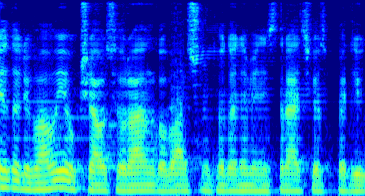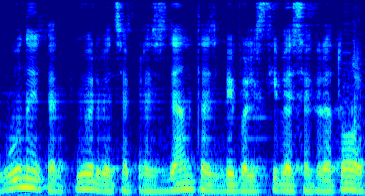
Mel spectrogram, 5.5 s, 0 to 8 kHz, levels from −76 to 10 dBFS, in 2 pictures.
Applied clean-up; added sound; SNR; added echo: neural separator model SepFormer DNS4.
